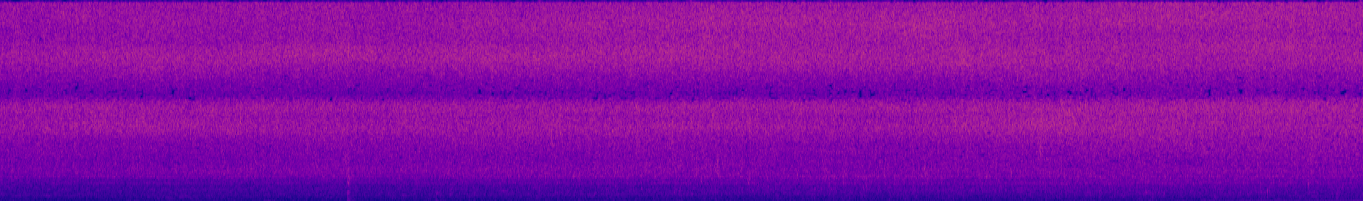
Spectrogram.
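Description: Waterfall spilling down a rock cliff: a steady, even hiss of falling water.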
